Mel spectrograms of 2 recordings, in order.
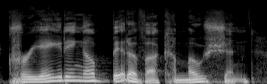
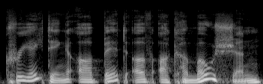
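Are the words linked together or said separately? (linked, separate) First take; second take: linked; separate. First: The words run quickly together without breaks. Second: Each word is said separately and distinctly. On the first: The speaker calls it right. "We would say" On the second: The speaker calls it wrong. "we wouldn't say, ... That would sound too robotic"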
